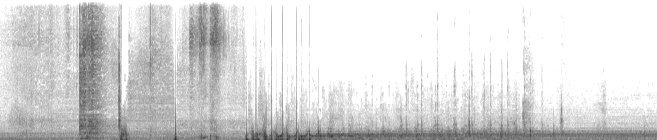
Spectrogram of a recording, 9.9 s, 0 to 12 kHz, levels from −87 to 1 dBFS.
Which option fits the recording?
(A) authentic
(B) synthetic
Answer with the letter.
A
